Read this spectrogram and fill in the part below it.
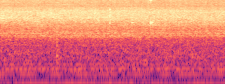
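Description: Fresh thyme and flour cooking in a pan for a cottage pie, giving a steady, even sizzle and hiss that holds at a constant level throughout.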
